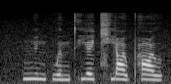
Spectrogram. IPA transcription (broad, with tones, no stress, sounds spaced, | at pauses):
n̪ y˥˨ n p w ə˨˦ n t̪ʰ j ɛ˦ t͡ɕʰ j ɑ˥˨ ʊ̯ pʰ ɑ˥˨ ʊ̯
